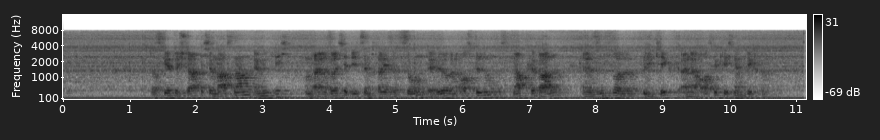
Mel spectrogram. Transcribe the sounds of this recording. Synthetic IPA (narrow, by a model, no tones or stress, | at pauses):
d̥asv̥ɪɐt̚d̥ʊçʃtaːtlɪçəmaːsnaːmənɛɐmøːklɪçt | ʊntʔa̰ɪnəzɔlçədet͡sɛntʁ̥alizat͡sjoːndeːɐɦøːəʁ̞ənʔa̰ʊsb̥ɪldʊŋɪstnaːχɡ̥əʁaːdə | ʔaɪnəzɪnfɔləpʰolitʰiːkɪʔa̰ɪnɐʔa̰ʊsɡ̥əkʰlɪçn̩ɛntv̥ɪkʰlʊŋ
